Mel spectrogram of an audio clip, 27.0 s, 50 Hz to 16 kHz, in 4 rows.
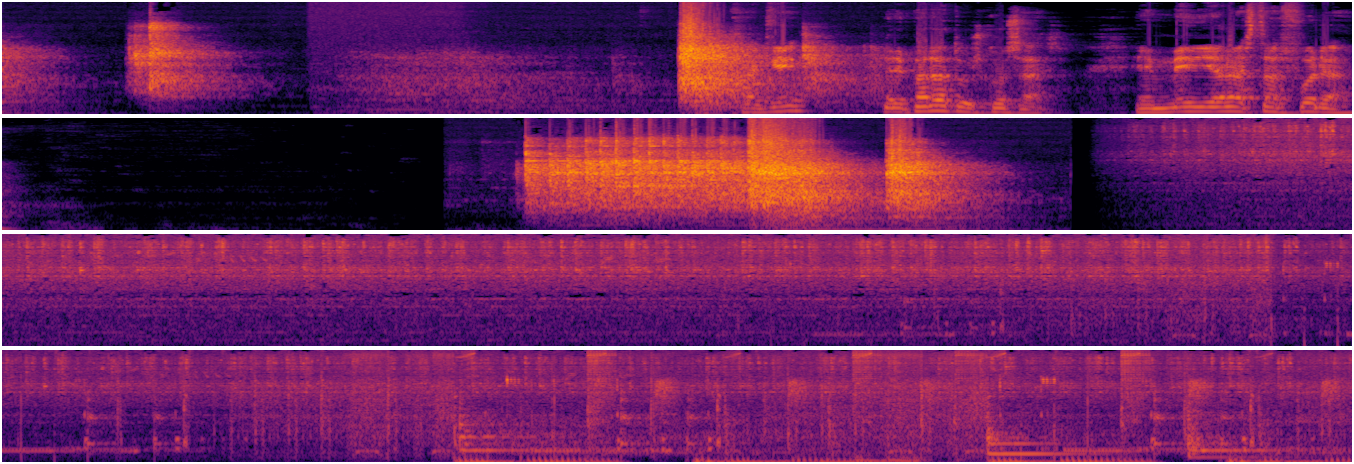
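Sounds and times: bangs: 0.0s - 4.6s, 9.4s - 11.9s
loud mechanical rattling: 9.2s - 27.0s.

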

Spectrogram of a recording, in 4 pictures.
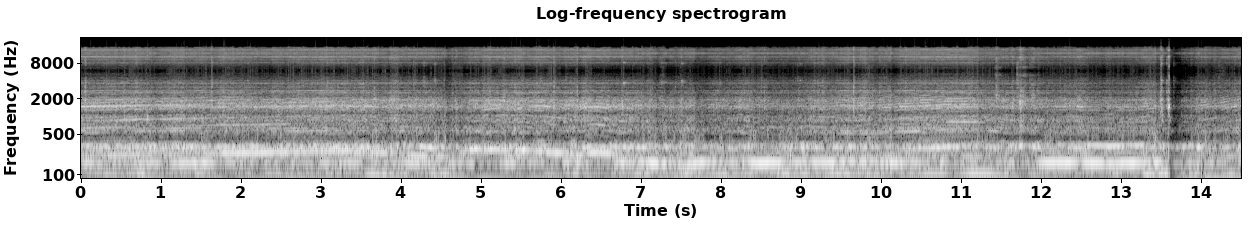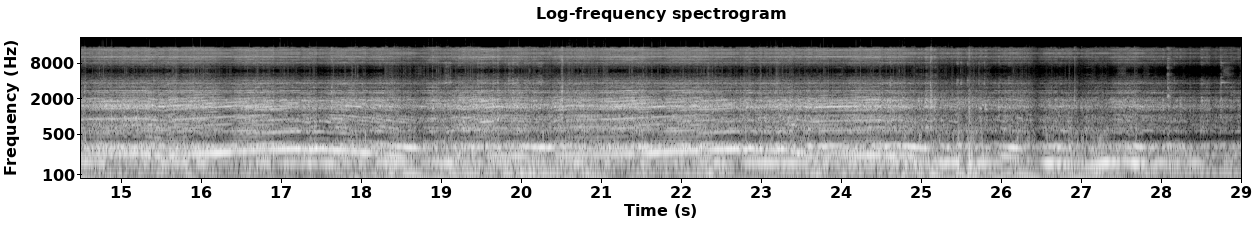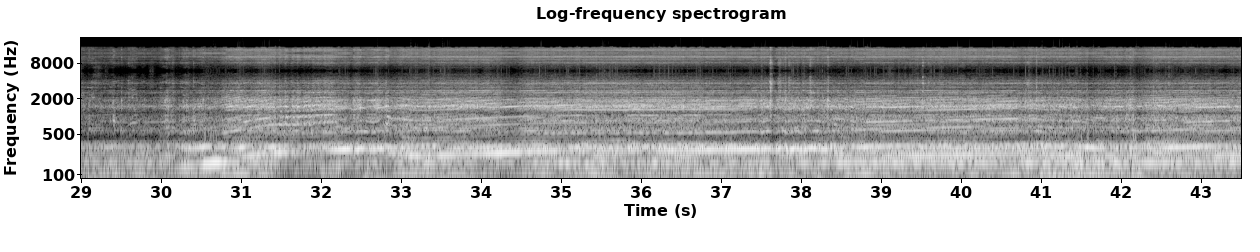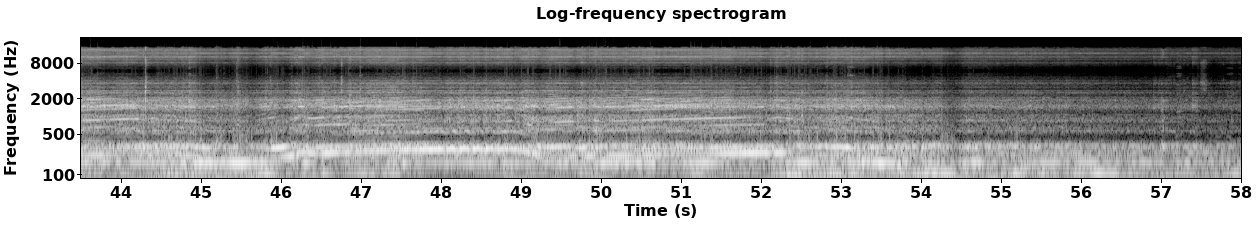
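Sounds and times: car engine revving: 0.0s - 58.0s
road and tyre noise: 0.0s - 58.0s.

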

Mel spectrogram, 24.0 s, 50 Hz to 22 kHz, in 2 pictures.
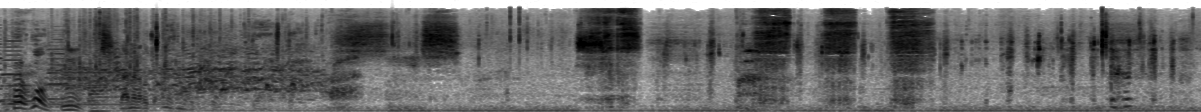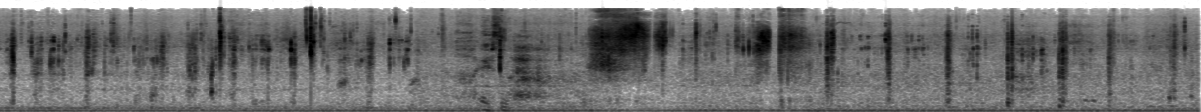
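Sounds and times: faint steady hum: 0.0s - 24.0s
wet chewing and lip-smacking: 2.8s - 24.0s.

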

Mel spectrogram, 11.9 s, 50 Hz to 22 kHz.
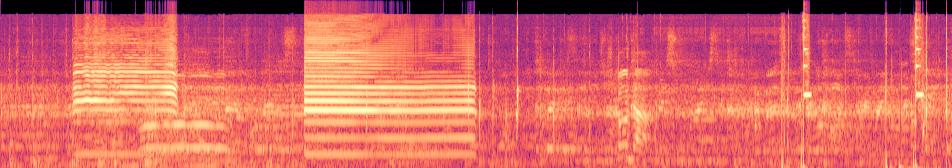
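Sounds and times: loud horn blast: 0.9s - 2.9s, 3.7s - 6.0s.

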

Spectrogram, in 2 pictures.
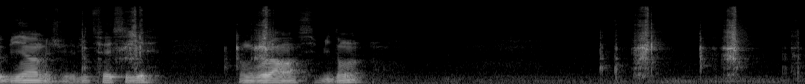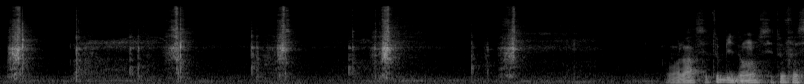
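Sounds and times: blade rasping through knife sharpener: 0.8s - 1.6s, 2.4s - 2.8s, 6.2s - 8.4s, 10.6s - 12.1s, 12.9s - 13.4s.

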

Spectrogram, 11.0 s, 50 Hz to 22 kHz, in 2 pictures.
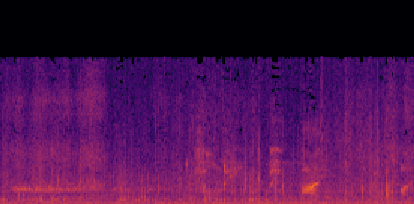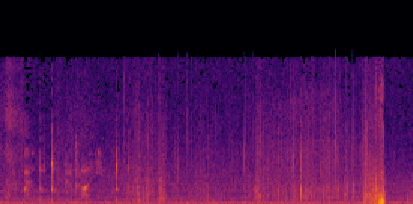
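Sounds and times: whispered mouth sounds: 2.5s - 7.2s.

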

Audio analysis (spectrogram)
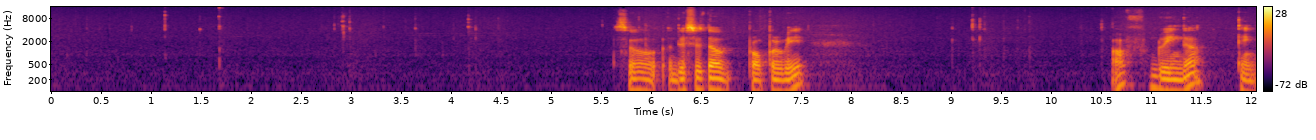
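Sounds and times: computer keyboard keystrokes: 2.8s - 4.4s, 9.0s - 9.8s.

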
